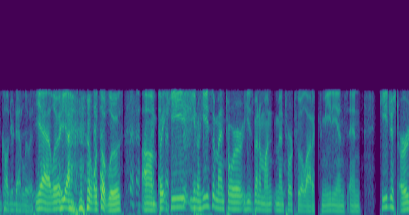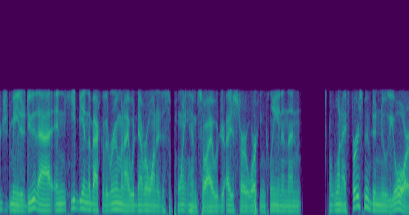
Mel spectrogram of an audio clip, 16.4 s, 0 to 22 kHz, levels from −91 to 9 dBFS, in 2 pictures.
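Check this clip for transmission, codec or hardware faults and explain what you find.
Two faults stand out in this speech: narrowband Bluetooth headset coding throughout, and two brief packet repeats near the end.

Bluetooth CVSD headset codec, throughout: the one-bit delta coding, consistent with a 64 kbps CVSD link, cuts everything above 4 kHz, roughens s sounds and leaves plainly audible granular hiss.

Bluetooth headset packet repeated, at 13.27–13.33 s and 15.98–16.00 s: lost data was filled by re-decoding earlier packet bits. Each gap spans 7.5 ms, which fits two lost packets, and is heard as a short buzzy tick.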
